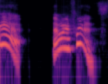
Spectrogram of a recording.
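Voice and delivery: very high, relentlessly positive, acted-out cheerful delivery. Retelling a movie scene, imitating the hero's line: happy, positive delivery. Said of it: "every time he delivers a line, he's so happy and positive".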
